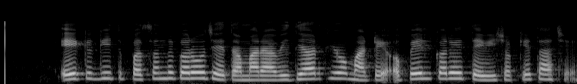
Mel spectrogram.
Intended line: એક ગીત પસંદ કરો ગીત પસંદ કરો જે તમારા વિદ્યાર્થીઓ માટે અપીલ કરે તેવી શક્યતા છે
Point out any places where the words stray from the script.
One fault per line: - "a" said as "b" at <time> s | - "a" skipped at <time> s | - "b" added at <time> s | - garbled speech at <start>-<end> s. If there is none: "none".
- "ગીત પસંદ કરો" skipped at 2.0 s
